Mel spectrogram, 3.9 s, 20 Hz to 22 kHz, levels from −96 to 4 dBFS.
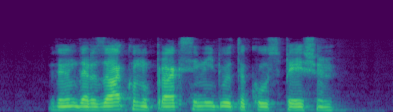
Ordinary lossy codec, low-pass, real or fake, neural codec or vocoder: none; 5.4 kHz; fake; codec, 16 kHz, 4 kbps, FreqCodec, larger model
